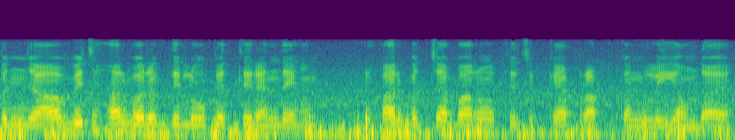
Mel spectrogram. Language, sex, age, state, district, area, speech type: Punjabi, female, 60+, Punjab, Mohali, urban, spontaneous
